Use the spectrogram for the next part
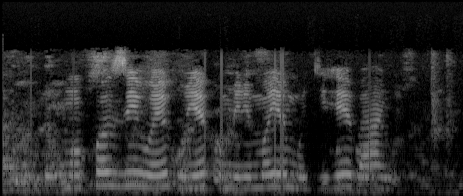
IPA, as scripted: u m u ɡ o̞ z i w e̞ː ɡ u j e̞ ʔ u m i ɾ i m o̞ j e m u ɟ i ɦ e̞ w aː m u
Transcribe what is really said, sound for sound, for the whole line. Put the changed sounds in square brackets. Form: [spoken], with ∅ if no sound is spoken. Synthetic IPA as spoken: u m u [k] o̞ z i w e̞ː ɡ u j e̞ [k] u m i ɾ i m o̞ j e m u ɟ i ɦ e̞ [β] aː [ɲ] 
